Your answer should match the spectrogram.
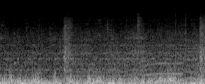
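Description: Wind buffeting an action camera's microphone on a moving bicycle: a steady, loud low rumble.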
